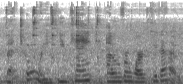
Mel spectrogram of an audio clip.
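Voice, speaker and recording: Through noticeable background noise, a woman with a Southern US accent speaks at a medium pitch with lively intonation. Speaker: home cook teaching her granddaughter. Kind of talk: cooking tutorial. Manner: animated.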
